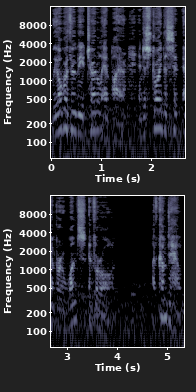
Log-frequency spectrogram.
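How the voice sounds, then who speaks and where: A man performs an assured, calm Jedi commander in a game cutscene. His voice is mid-pitched and earnest, with faint ambience in the background. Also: fairly quick, background noise, close to an everyday voice. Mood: resolute. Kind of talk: video game cutscene acting.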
